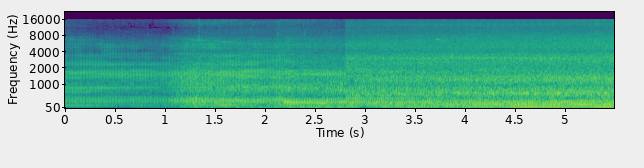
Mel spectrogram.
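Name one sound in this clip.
Another truck engine rumbles by at a moderate distance.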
